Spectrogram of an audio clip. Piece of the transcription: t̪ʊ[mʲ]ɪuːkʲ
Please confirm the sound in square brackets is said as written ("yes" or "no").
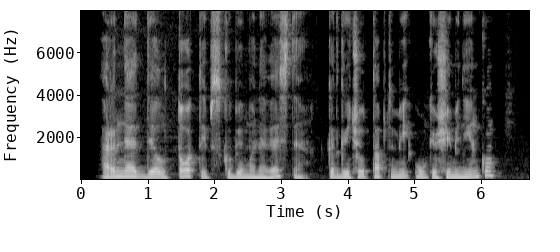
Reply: yes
